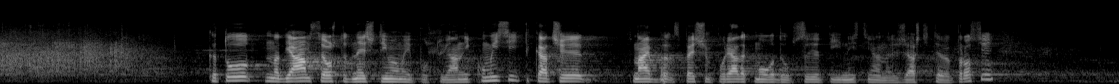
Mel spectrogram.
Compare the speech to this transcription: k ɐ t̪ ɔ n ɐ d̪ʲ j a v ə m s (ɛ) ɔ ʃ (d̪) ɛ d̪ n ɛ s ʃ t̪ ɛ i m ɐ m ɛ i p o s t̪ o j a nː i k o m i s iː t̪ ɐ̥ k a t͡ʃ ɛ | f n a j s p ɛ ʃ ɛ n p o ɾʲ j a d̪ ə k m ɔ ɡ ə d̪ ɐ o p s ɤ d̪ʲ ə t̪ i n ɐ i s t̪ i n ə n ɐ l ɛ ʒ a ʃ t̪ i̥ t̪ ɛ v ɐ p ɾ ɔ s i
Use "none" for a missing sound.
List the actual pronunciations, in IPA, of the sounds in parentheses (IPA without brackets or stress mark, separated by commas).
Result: ɛ, t̪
